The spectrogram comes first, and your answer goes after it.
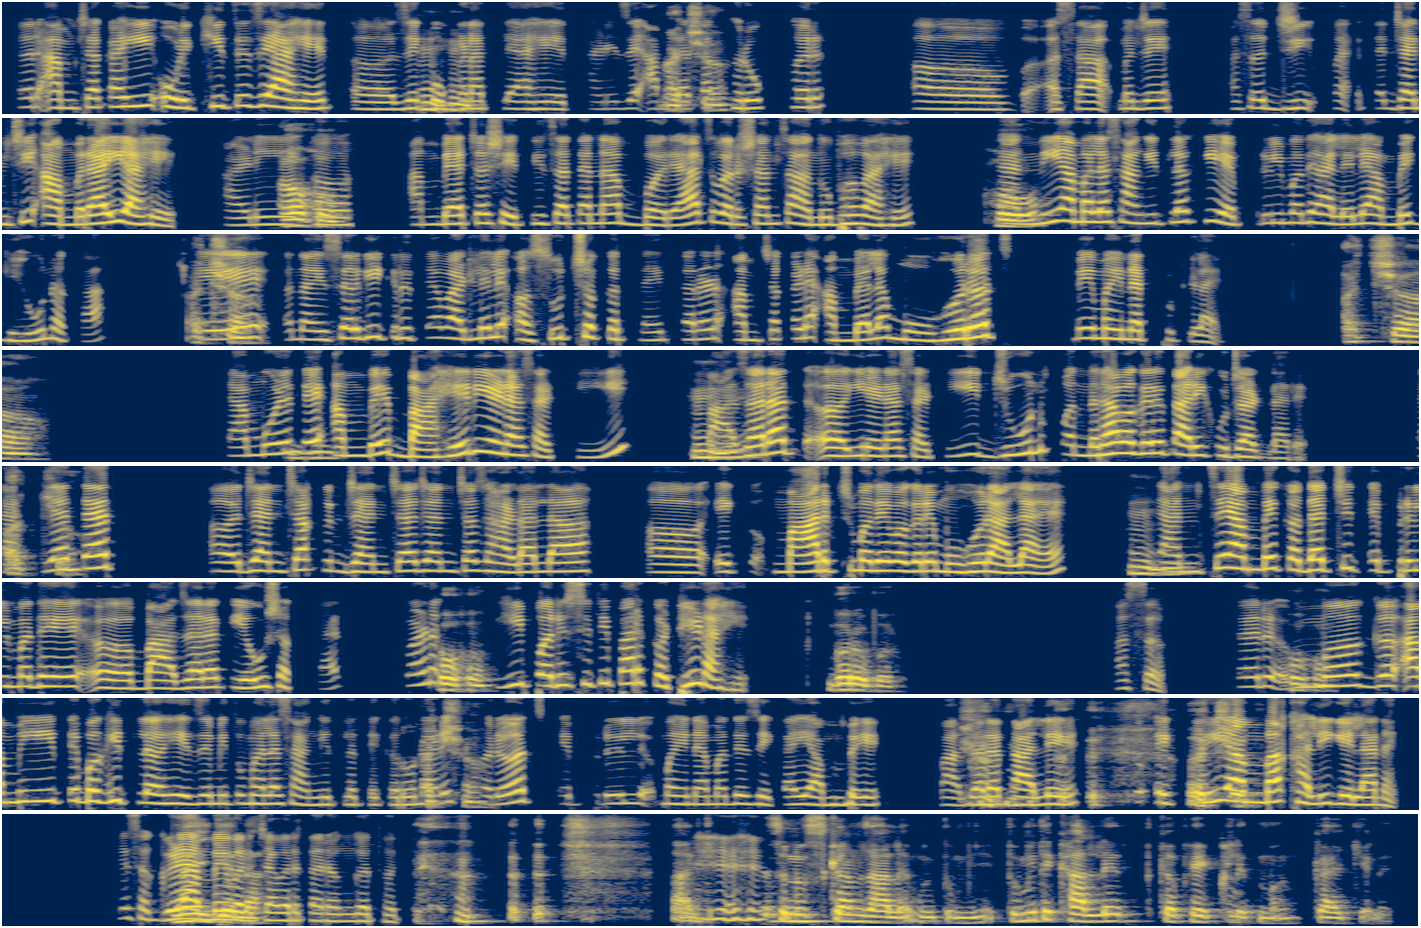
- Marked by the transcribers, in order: tapping; laughing while speaking: "आंबे"; chuckle; chuckle; "नुकसान" said as "नुस्कान"; chuckle
- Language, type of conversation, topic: Marathi, podcast, सेंद्रिय अन्न खरंच अधिक चांगलं आहे का?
